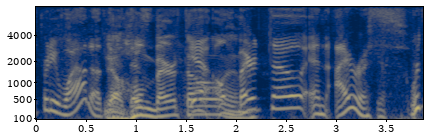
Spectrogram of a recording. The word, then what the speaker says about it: Humberto: Where'd they get Umberto? I mean, I'm sure it's a beautiful name, but don't they? H. Umberto. Yeah, with an H. But the H is silent.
